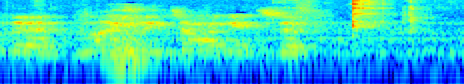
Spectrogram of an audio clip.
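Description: A metal fork clinking and scraping against a plate during eating, with one sharp clink near the end.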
